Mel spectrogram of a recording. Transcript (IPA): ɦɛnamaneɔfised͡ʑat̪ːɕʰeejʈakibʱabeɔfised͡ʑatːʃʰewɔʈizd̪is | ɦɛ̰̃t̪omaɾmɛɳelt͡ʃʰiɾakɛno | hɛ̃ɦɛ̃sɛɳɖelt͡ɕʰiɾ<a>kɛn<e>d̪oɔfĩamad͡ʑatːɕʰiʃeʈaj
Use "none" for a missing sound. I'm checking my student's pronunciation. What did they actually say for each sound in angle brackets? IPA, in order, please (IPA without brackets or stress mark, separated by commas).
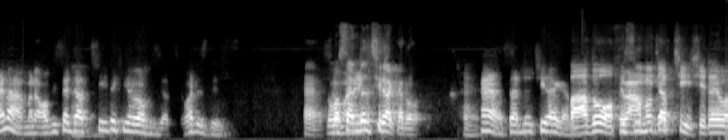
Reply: a, a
